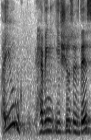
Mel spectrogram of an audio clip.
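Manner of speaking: high-pitched imagined husband's check-in; concerned husband. Acted. Doctor acts a husband checking on his wife, high-pitched role voice. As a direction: pitch it up, tentatively voicing a husband asking. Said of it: "husbands don't stop to think like".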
